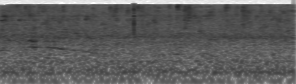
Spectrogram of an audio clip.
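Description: Aquarium filter running, with water trickling and bubbling steadily into the tank.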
